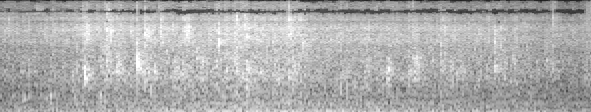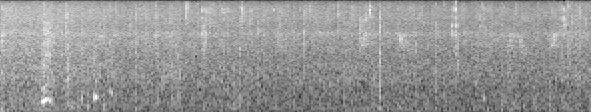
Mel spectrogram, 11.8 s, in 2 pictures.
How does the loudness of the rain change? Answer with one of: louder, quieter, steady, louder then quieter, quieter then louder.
quieter.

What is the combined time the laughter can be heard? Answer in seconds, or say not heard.
2 s.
